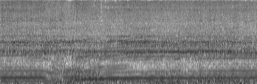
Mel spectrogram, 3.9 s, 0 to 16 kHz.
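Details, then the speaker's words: 1980 Kawasaki KDX 175 two-stroke dirt bike after revival with a substitute silencer: holds revs, dips, then climbs slowly and hangs before reaching full revs; owner suspects the carburetor slide. "you can hear it uh rev out all the way but it takes a little bit i think it might be the slide but otherwise it's it's going pretty good"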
